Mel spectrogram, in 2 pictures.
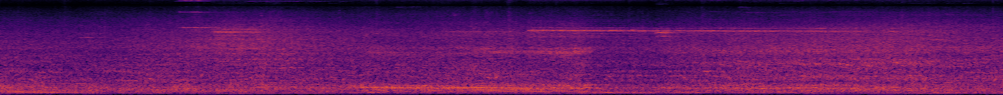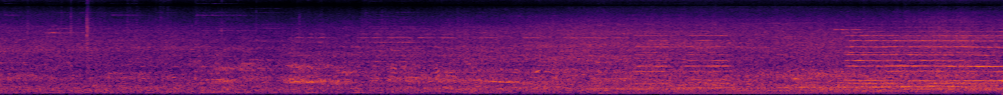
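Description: Steady road traffic noise from passing motor vehicles, with a vehicle horn held for a couple of seconds near the end.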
